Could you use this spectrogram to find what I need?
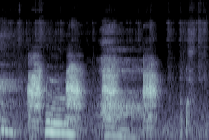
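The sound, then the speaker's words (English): A person makes four loud, nasal, duck-like quacks with their voice, each a short rasping squawk spaced about half a second apart, followed by quiet. “I was like, what is he doing, like, duck noises?”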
